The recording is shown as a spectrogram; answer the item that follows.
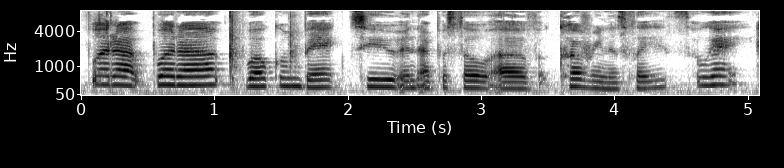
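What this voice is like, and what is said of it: Slightly raspy voice. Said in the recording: “my voice sounds a little bit raspy”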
